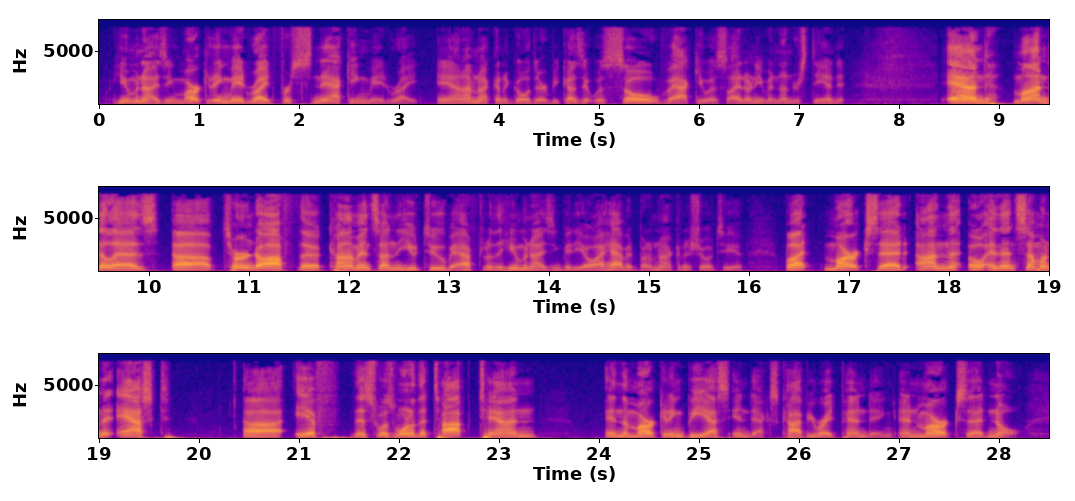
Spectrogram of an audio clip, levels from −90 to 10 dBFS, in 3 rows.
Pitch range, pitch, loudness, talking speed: 105-140 Hz, 120 Hz, -19 LUFS, 170 wpm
